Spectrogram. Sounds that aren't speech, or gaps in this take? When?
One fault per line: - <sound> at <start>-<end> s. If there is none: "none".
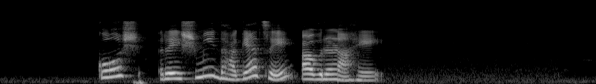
none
